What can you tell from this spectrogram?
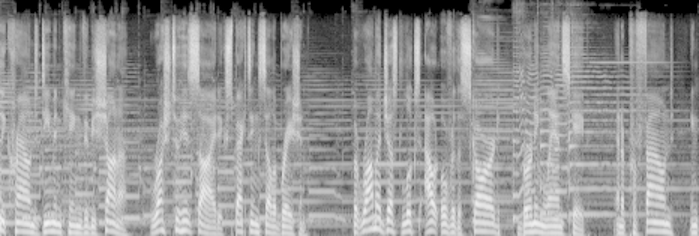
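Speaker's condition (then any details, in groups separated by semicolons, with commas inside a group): No condition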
